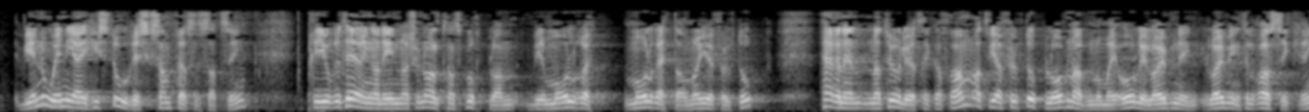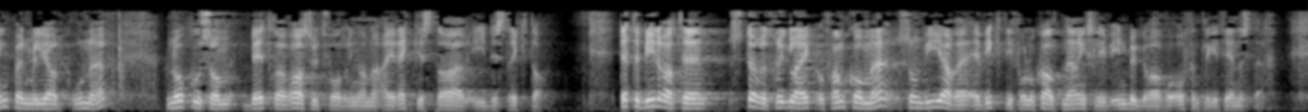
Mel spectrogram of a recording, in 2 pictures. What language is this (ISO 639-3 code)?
nno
